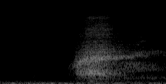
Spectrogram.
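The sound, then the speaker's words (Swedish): A single deep breath drawn in sharply after a moment of near-silence, a soft airy inhale that swells and then tapers off, faint and heard alone. “Så bara ta ett djupt andetag”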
